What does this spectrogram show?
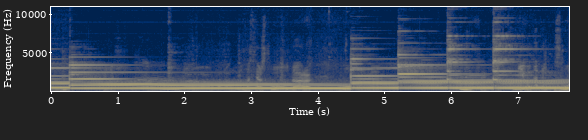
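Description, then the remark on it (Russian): Church bells ring out loudly, several strikes overlapping so their long tones blend into a shimmering, sustained peal, with faint voices murmuring underneath; blind students ring the bells on a ground-level belfry at the parish church of Great Martyr Demetrius of Thessaloniki in Kursk, Russia. “Колокольный звон исцеляет тело и душу.”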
